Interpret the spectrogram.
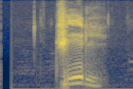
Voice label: grillo, chalchiteko

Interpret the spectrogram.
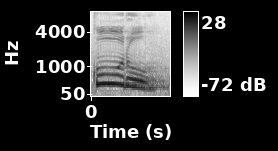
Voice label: "gusano", Quechua Chanka

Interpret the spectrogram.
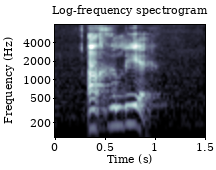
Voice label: "AKƗLIYE" consejos, Ishir Chamacoco

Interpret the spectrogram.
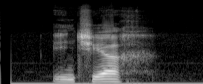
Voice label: uspanteko tia la hermana mayor de su madre

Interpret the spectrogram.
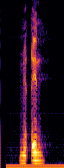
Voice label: uspanteko caliente

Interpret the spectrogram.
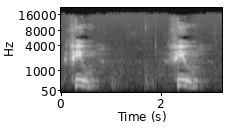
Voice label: semilla, Nasa Yuwe; paez

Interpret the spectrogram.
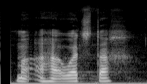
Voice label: "nadie", Poqomchi

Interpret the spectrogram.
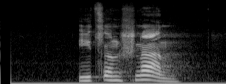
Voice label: "hermana menor", Awakateko

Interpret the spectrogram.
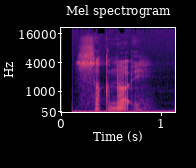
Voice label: uspanteko gusano

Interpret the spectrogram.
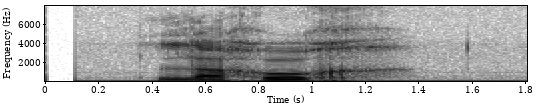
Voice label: "diez", uspanteko

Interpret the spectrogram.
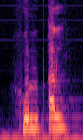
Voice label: flecha, akateko

